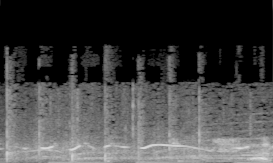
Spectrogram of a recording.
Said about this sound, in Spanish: Eso, eso, aplausos por eso.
